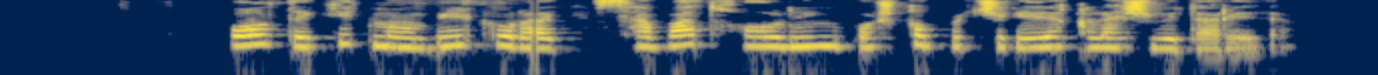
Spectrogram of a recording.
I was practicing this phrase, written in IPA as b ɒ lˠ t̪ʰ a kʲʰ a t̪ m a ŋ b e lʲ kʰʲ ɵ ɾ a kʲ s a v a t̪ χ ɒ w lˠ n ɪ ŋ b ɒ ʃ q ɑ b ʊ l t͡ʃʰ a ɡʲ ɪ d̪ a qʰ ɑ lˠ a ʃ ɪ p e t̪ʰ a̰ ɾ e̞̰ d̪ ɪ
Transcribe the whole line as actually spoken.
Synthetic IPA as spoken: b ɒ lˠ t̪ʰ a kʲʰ e t̪ m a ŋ b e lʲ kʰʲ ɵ ɾ a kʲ s a v a t̪ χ ɒ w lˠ n ɪ ŋ b ɒ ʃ q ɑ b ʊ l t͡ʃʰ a ɡʲ ɪ d̪ a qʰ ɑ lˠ a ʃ ɪ p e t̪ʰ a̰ ɾ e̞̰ d̪ ɪ

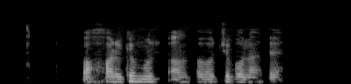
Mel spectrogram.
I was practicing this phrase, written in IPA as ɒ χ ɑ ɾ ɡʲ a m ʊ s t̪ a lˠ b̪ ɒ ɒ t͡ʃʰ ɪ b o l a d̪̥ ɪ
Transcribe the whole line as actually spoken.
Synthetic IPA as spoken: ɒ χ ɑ ɾ ɡʲ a m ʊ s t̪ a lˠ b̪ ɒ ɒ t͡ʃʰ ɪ b o l a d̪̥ ɪ

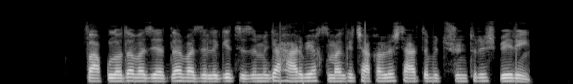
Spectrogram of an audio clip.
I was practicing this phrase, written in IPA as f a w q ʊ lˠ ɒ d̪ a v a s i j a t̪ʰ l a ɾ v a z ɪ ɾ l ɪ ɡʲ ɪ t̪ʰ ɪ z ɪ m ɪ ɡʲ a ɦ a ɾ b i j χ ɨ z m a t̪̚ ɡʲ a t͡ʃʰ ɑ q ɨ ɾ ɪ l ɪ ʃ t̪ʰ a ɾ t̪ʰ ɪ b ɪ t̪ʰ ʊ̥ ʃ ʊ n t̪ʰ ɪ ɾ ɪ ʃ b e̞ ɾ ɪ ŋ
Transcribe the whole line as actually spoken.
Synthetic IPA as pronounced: f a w q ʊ lˠ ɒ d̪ a v a z i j a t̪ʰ l a ɾ v a z ɪ ɾ l ɪ ɡʲ ɪ t̪ʰ ɪ z ɪ m ɪ ɡʲ a ɦ a ɾ b i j χ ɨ z m a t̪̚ ɡʲ a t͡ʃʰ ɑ q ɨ ɾ ɪ l ɪ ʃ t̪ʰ a ɾ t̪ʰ ɪ b ɪ t̪ʰ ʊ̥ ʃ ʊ n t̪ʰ ɪ ɾ ɪ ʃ b e̞ ɾ ɪ ŋ

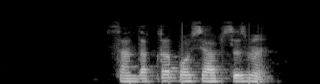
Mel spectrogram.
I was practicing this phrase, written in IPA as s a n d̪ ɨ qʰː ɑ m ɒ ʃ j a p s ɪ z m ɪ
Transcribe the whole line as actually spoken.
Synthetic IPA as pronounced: s a n d̪ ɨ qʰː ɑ b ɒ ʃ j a p s ɪ z m ɪ

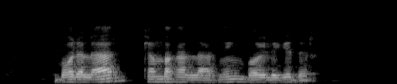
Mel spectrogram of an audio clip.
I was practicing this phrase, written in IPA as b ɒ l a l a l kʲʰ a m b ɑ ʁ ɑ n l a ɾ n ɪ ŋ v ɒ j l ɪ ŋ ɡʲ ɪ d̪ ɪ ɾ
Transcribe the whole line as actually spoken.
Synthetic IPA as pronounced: b ɒ l a l a ɾ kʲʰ a m b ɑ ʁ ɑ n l a ɾ n ɪ ŋ b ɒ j l ɪ ɡʲ ɪ d̪ ɪ ɾ

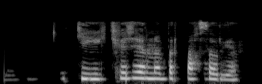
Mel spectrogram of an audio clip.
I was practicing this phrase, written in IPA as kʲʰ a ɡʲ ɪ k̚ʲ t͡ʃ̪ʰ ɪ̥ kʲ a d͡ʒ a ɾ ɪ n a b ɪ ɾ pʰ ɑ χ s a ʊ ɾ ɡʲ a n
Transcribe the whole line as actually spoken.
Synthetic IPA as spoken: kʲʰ e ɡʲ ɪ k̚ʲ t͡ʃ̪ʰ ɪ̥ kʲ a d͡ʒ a ɾ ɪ n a b ɪ ɾ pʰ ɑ χ s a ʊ ɾ ɡʲ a n

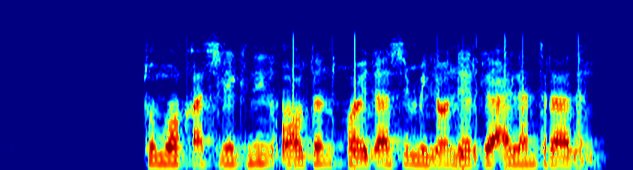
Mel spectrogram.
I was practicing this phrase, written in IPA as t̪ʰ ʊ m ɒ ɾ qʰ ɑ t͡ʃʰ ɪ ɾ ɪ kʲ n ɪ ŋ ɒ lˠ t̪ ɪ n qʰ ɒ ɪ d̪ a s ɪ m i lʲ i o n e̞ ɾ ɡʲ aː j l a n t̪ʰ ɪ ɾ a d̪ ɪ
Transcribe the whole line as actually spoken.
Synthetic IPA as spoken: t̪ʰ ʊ m ɒ ɾ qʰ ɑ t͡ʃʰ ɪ l ɪ kʲ n ɪ ŋ ɒ lˠ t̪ ɪ n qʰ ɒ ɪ d̪ a s ɪ m i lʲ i o n e̞ ɾ ɡʲ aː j l a n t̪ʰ ɪ ɾ a d̪ ɪ

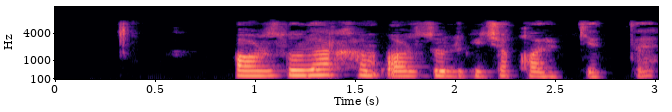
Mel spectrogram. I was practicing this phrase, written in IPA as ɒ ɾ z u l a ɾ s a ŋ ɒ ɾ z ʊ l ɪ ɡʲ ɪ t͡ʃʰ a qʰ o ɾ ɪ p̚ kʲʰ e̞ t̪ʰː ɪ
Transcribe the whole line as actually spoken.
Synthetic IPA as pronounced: ɒ ɾ z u l a ɾ h a m ɒ ɾ z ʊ l ɪ ɡʲ ɪ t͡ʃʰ a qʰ ɒ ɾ ɪ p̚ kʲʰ e̞ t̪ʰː ɪ

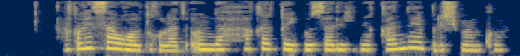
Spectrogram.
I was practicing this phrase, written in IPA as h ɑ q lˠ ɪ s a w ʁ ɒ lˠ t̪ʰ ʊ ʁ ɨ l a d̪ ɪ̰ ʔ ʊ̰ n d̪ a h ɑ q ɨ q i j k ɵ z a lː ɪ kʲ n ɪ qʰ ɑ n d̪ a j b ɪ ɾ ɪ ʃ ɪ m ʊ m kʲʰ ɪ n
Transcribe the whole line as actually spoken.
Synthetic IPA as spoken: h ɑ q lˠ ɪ s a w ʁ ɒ lˠ t̪ʰ ʊ ʁ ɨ l a d̪ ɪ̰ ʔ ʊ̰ n d̪ a h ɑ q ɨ q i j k ɵ z a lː ɪ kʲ n ɪ qʰ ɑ n d̪ a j b ɪ l ɪ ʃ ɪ m ʊ m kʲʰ ɪ n

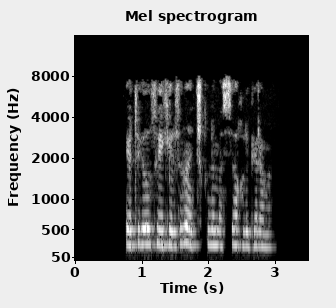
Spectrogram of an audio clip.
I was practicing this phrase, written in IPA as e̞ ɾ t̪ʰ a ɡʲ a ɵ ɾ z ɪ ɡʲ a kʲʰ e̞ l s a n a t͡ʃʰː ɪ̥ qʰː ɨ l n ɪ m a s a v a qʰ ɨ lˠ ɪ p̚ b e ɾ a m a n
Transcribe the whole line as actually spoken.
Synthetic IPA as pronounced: e̞ ɾ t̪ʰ a ɡʲ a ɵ z ɪ ɡʲ a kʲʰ e̞ l s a n a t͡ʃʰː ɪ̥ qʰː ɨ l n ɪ m a s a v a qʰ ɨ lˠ ɪ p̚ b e ɾ a m a n

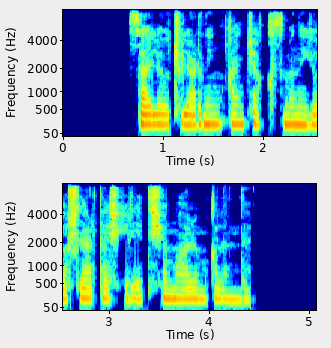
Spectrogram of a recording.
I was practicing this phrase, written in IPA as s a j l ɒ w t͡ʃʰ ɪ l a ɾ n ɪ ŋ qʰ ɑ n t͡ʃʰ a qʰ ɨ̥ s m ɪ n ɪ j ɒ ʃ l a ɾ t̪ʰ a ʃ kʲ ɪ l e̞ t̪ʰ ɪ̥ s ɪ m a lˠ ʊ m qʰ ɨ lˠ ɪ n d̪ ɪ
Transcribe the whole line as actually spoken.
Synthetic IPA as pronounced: s a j l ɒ w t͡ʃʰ ɪ l a ɾ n ɪ ŋ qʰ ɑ n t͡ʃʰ a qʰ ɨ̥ s m ɪ n ɪ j ɒ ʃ l a ɾ t̪ʰ a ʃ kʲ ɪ l e̞ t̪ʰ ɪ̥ ʃ ɪ m a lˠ ʊ m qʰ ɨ lˠ ɪ n d̪ ɪ

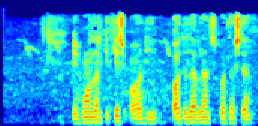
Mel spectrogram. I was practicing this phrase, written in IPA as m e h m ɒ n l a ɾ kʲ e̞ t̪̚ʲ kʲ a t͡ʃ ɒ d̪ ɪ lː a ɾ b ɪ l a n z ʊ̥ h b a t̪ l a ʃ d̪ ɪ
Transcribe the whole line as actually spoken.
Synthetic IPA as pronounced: m e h m ɒ n l a ɾ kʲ e̞ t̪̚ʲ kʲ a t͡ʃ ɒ d̪ ɪ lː a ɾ b ɪ l a n s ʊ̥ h b a t̪ l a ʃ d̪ ɪ

